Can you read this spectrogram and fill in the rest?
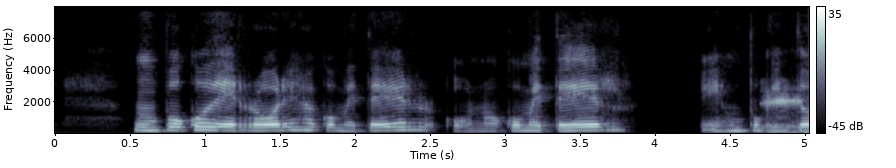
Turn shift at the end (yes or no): yes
